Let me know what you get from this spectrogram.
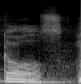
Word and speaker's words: Goelz: I think it's pronounced Goals. Goals. – Is it pronounced Goals? – Yes.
